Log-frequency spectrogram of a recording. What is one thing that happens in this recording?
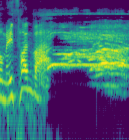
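A crowd of men shouts a battle cry.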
